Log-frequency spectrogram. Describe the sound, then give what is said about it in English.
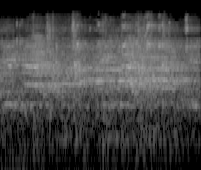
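A basketball is dribbled on court during a women's basketball game. A few faint bounces sit under continuous crowd noise. “Conyers picks up her dribble, has to go away with it”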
